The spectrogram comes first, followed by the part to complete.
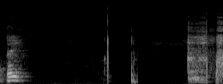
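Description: A spoken 'ok', then two sharp clicks about a second in and a brief cluster of clicks near the end: handling noise.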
